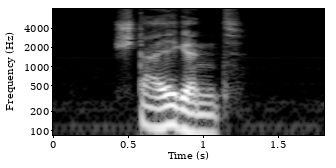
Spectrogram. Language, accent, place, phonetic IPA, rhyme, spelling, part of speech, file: German, Germany, Berlin, [ˈʃtaɪ̯ɡn̩t], -aɪ̯ɡn̩t, steigend, adjective, De-steigend.ogg
- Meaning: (verb) present participle of steigen; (adjective) 1. rising 2. increasing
